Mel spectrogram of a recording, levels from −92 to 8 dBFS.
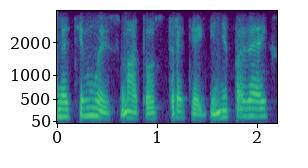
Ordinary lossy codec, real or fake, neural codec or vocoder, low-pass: Opus, 16 kbps; real; none; 3.6 kHz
